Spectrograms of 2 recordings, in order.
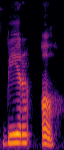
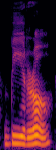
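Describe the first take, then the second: First: A glottal stop separates the two syllables. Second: The syllables run together without a break. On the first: The speaker calls it right. "there's a glottal stop right here" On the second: The speaker calls it wrong. "It's not biro"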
